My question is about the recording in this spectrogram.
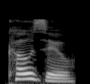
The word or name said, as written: kozue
